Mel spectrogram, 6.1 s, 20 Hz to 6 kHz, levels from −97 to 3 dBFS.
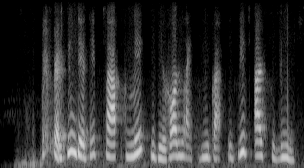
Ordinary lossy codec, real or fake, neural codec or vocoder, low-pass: Opus, 32 kbps; fake; codec, 16 kHz in and 24 kHz out, 0.8 kbps, FocalCodec, streaming, 65536 codes; 5.4 kHz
